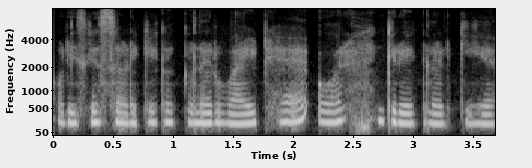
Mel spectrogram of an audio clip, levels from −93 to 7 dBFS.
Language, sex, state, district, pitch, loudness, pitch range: Hindi, female, Bihar, Patna, 200 Hz, -21 LUFS, 190-210 Hz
